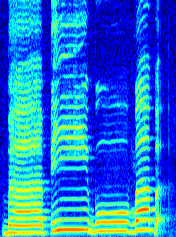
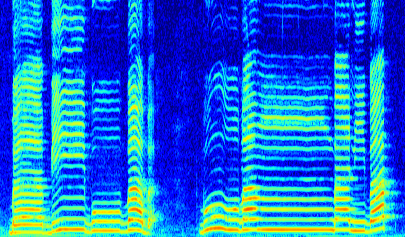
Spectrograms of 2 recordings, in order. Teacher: huruf Ba ini nih cara melafalkannya bibir kita, dua bibir kita itu harus menyentuh.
